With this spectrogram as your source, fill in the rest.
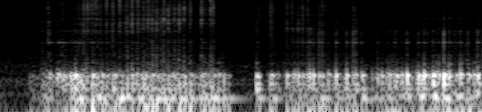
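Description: Long nails scratch the black hollow metal mesh grille of a Blue Yeti microphone, with one hand resting on top. The result is a steady, close, low rumbling scrape with bright raspy flecks. It briefly drops out around the middle before resuming.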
